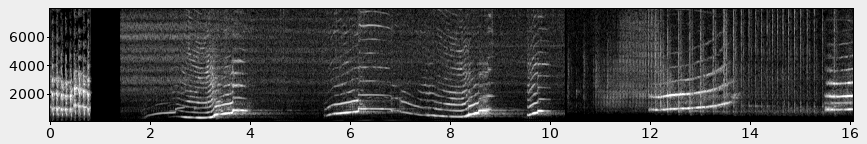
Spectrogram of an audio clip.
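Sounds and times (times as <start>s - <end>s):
whale calls: 1.8s - 10.3s, 11.5s - 14.8s, 15.4s - 16.0s.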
